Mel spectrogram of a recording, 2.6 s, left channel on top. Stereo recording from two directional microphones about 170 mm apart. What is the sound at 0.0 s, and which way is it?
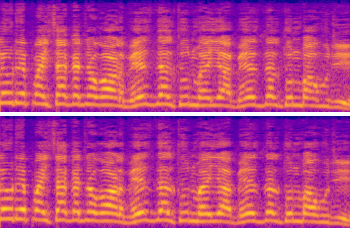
A man's voice, 15° right (ahead or behind).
